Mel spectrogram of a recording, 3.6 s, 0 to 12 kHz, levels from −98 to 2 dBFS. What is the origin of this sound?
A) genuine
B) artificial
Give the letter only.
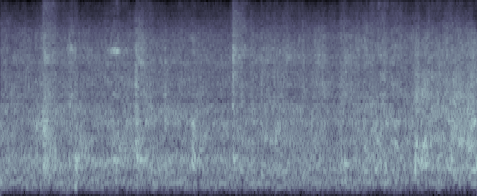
B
